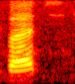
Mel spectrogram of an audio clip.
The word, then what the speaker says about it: Butz: Last name is spelled B-U-T-Z, Edward Butts.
